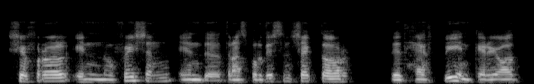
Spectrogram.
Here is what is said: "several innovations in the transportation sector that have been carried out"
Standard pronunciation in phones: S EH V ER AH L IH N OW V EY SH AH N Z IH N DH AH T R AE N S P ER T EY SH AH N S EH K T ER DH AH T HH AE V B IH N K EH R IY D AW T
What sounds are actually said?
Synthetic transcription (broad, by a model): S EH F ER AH L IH N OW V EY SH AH N IH N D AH T R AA N S P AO T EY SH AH N S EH K T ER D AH T HH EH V B IH N K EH R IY AW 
